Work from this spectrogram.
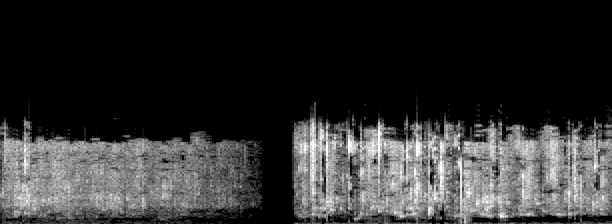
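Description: A new water pump in a bed sends water splashing and gushing steadily, briefly cutting out, then restarting stronger with a busy, bubbling flow close by.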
